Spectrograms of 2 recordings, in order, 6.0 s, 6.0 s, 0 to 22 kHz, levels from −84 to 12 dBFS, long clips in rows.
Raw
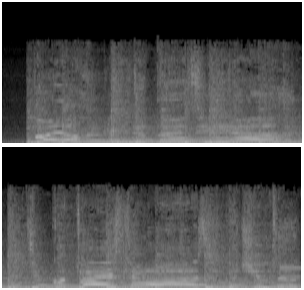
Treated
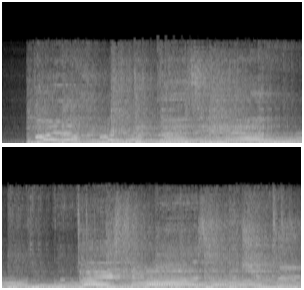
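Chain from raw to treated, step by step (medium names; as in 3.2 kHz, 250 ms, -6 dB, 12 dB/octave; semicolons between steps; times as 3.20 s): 2.61–3.76 s: graphic EQ 125/250/500/1000/2000/4000/8000 Hz +4/+3/+4/-11/-8/-5/-11 dB; two-band feedback delay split 1.5 kHz, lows 641 ms, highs 80 ms, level -4.5 dB; trim +8 dB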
